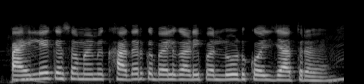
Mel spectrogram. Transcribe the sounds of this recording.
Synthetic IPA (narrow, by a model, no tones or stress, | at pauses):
pəɦɪlekesəməjmẽkʰaːd̪əɾkebɛːlɡaːɽipɐɾloːɖkɔːld͡ʒaːt̪ɾəɦeː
